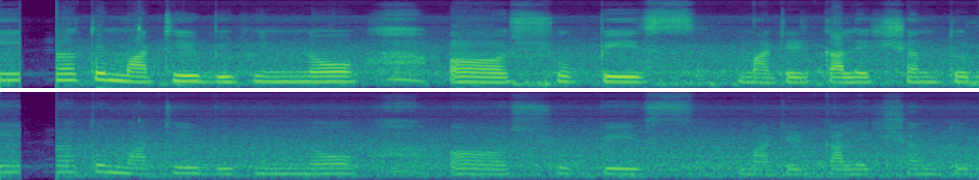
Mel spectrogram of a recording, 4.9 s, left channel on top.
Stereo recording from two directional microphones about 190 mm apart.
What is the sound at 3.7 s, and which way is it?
Speech, 35° left (ahead or behind).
